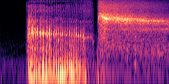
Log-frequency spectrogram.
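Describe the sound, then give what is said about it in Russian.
Karlsson imitates Uncle Julius's snoring for the Kid: one loud, rattling, throaty inhale followed by a long, breathy, faintly whistling exhale, with no speech. “— скомандовал Карлсон, а потом изобразил для малыша, как храпит дядя Юлиус и как Фрёкенбок.”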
